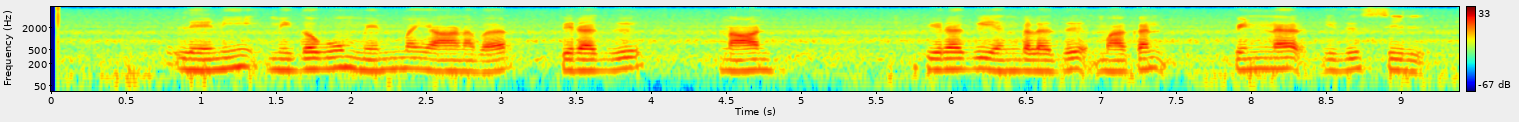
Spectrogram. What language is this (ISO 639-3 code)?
tam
